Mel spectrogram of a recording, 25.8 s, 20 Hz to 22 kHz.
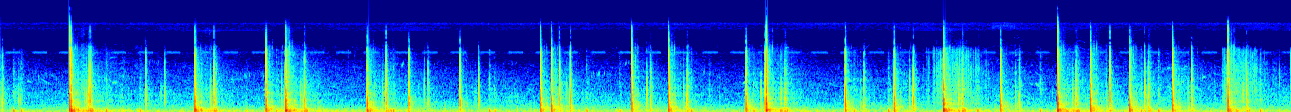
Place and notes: Deba, Ritto, Shiga Prefecture, Japan - Yasugawa Fireworks
Yasugawa Fireworks Display (野洲川花火大会), 25 July 2015. Audio-Technica BP2045 microphone aimed north toward fireworks launched over the river. Echo on the left is from an embankment and a Panasonic factory nearby.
